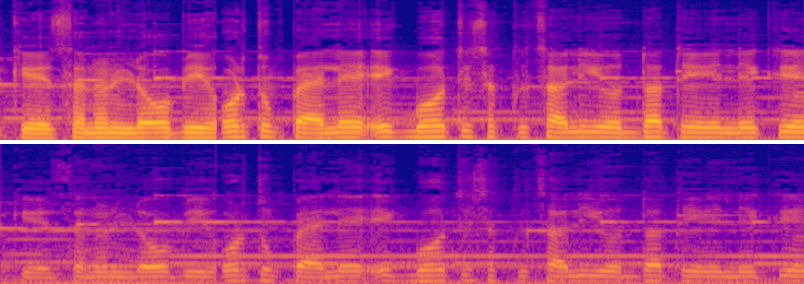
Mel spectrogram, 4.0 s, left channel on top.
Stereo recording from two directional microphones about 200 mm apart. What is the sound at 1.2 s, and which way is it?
Speech, 35° left (ahead or behind).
